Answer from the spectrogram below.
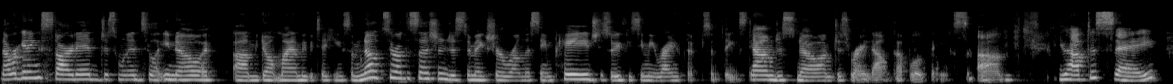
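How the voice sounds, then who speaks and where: A young woman speaks as a salesperson on a video call, with a medium-pitched voice. Her delivery is informal and slightly hesitant, as she presents to a buyer. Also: lively intonation, fast talker. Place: video call with screen sharing.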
